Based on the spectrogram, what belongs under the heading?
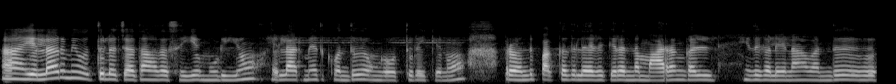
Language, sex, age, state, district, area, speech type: Tamil, female, 30-45, Tamil Nadu, Pudukkottai, rural, spontaneous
